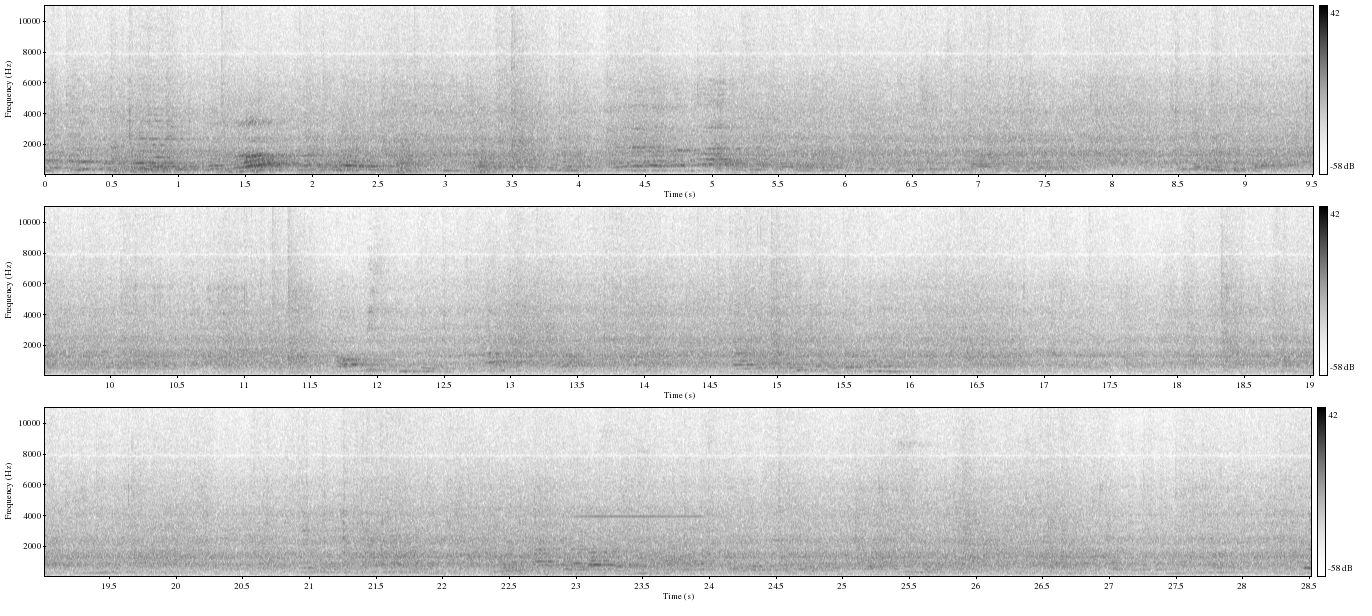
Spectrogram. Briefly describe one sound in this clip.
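Small toy cars whir steadily along slot tracks.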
